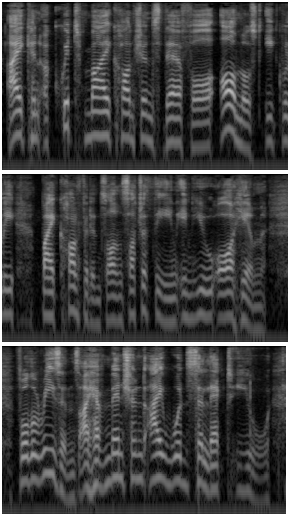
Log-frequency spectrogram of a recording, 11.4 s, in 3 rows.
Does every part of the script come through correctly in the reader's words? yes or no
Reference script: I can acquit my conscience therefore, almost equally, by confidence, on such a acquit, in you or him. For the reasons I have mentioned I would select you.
no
